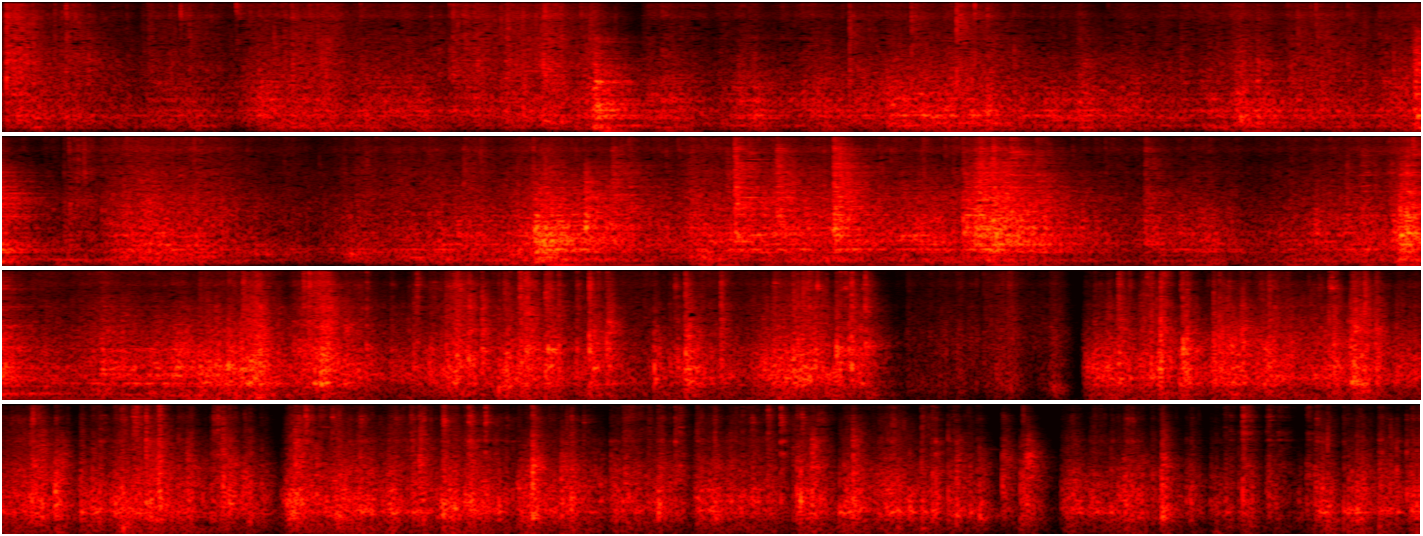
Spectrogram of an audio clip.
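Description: Lava rocks poured from plastic bags into the steel burner pan of a propane fire pit table, clattering and rattling against the metal and each other in a dense stream, with the plastic bag crinkling. Near the end the rocks are shuffled and spread by hand.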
